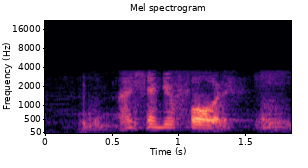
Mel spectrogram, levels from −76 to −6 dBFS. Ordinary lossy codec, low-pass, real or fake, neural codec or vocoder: none; 3.6 kHz; fake; codec, 32 kHz, 1.9 kbps, SNAC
